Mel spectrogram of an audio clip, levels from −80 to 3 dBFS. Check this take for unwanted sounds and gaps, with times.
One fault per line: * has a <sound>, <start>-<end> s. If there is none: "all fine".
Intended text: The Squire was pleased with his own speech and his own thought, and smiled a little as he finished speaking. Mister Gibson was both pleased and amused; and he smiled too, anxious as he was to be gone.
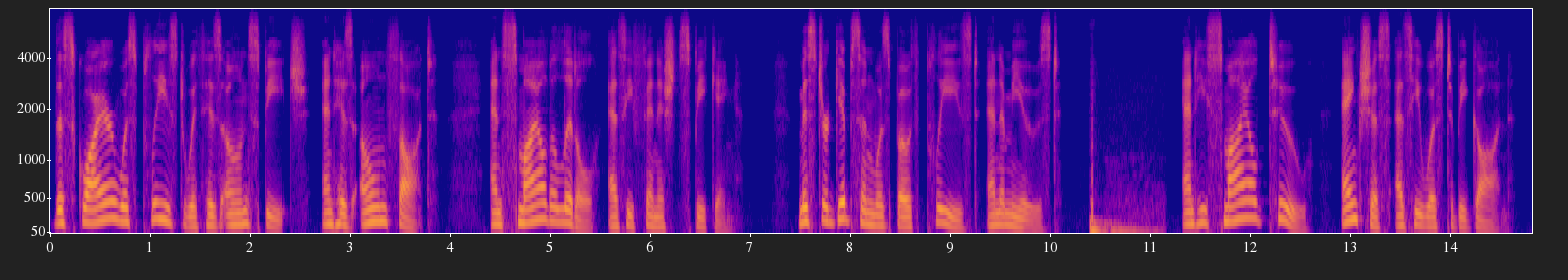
* has a thud, 10.4-11.2 s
